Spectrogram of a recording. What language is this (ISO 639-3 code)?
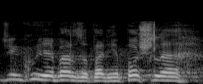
pol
